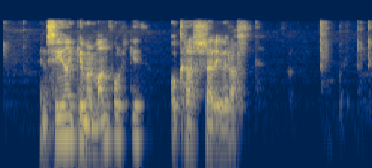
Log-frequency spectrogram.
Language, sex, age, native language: Icelandic, male, 50-59, Icelandic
